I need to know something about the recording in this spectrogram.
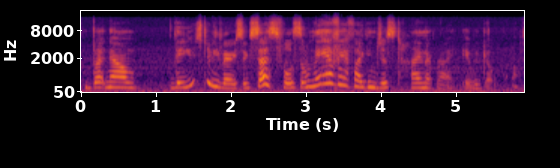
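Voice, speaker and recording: A woman hosting a card-opening livestream, chatting casually and excitedly, her voice slightly raspy and strained. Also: high-pitched, normal speed, slight background noise. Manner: chatty and excitable, with frequent laughs. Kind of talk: casual livestream chat while opening packs.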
